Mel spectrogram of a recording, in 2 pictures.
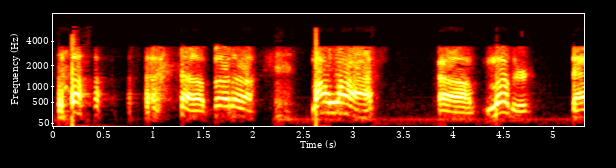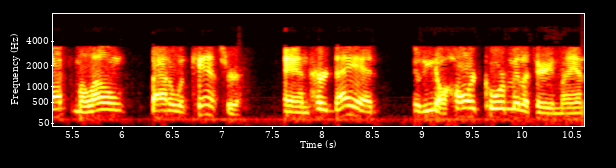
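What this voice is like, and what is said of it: Southern US accent. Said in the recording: “I love your accent, by the way. ... when the southern guys call on the radio”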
